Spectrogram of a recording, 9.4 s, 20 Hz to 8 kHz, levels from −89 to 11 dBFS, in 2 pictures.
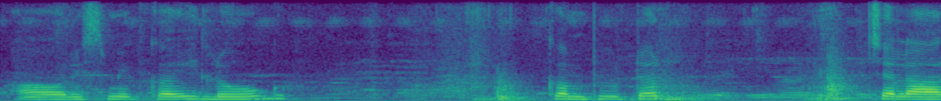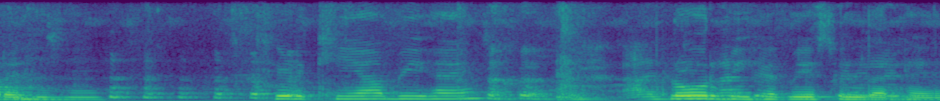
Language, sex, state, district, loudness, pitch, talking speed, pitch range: Hindi, female, Chhattisgarh, Raipur, -19 LUFS, 205 Hz, 110 wpm, 190-230 Hz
